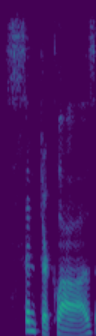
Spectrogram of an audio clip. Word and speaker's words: Sinterklaas: There is a character who accompanies Sinterklaas, as that's how it's said in the Netherlands, and his name is Peter.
